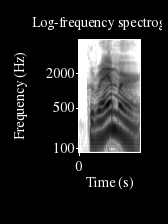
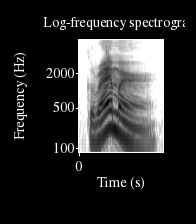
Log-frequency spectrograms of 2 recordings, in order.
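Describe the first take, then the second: First: Only one short m sound is pronounced. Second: Both m sounds are pronounced separately. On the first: The speaker calls it right. "이렇게 발음해야 된다" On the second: The speaker calls it wrong. "grammar가 아니라"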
